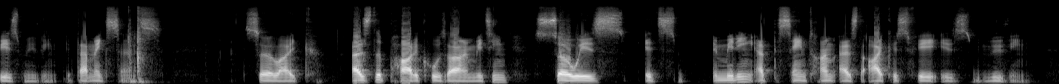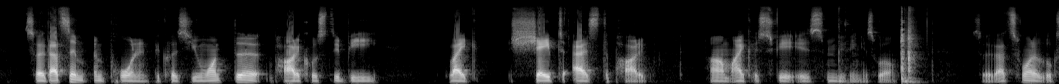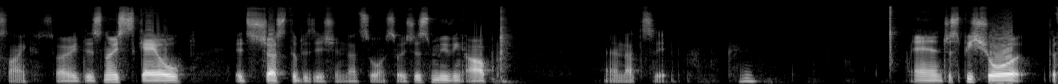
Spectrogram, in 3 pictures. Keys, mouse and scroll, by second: 2.1 space, 2.6-5.4 drag, 19.1 click, 19.6 space, 26.6 space.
